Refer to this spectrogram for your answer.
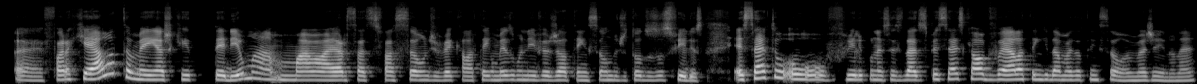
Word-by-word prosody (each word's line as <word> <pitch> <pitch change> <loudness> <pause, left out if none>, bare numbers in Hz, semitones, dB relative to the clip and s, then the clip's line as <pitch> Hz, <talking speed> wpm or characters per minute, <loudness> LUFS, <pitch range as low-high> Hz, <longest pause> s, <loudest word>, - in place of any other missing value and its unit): eh, 185 -2 -4
é, - - -10
fora 215 +4 +1
que 235 +3 0
ela 420 - +6
também 230 -9 +3
acho 215 0 0
que 220 -1 -4 0.2
teria 210 +1 +4
uma 265 -3 -1
uma 205 -1 +1
maior 195 0 +4
satisfação 200 +1 -3
de 195 -1 -7
ver 195 +1 -2
que 195 - -18
ela 190 0 -3
tem 200 +2 -5
o 200 - -4
mesmo 210 +1 -3
nível 205 -1 -3
de 195 - -3
atenção 195 0 -4
do 200 - -7
de 185 -1 -12
todos 195 -1 -5
os 200 0 -6
filhos, 185 -4 0 0.3
exceto 290 +8 +4
o 230 -5 +2
o - - -7
filho 215 +1 -2
com 215 - -8
necessidades 205 0 -1
especiais, 240 +3 -2
que 250 - -6
óbvio, 240 -2 +3
ela 225 +1 +5
tem 225 -1 -4
que 225 - -4
dar 215 -1 0
mais 205 0 -3
atenção, 210 -2 -5
eu 180 - -5
imagino, 185 -2 -5
né. 180 +3 -7
205 Hz, 230 wpm, -21 LUFS, 195-225 Hz, 0.3 s, ela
